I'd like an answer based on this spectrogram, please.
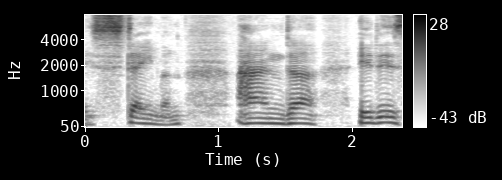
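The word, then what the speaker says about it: Stayman: responding to one no Trump, I should say, Stamon. And uh it is spelled S T A Y M A N of course.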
